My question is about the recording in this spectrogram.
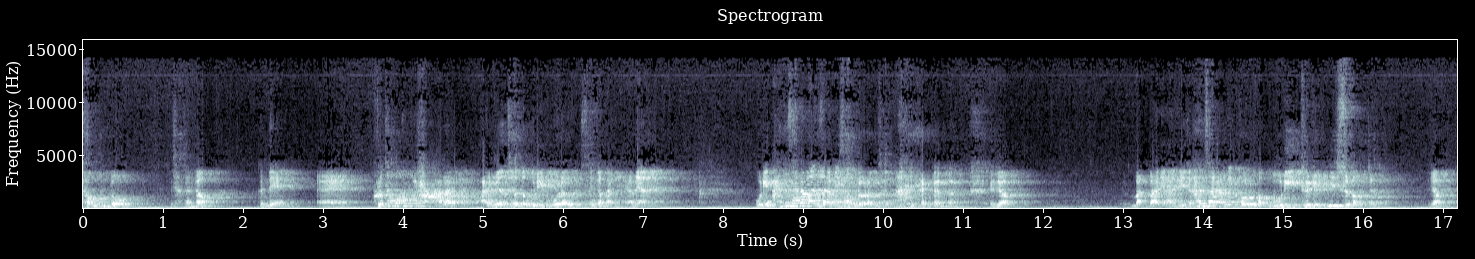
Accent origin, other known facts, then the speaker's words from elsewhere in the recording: South Korea; now in United States; 그리고 또 하나의 정체성이 뭐냐? 우리는 한국 사람이다.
